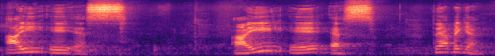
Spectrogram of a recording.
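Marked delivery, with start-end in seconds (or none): 0.1-1.3 IAS stretched very slowly, letter by letter; drawn-out example. Shown as a demonstration. Teacher giving IAS as an example, very slowly. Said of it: "जैसे अब हम बहुत सारे example देंगे". 2.3-3.8 IAS said very slowly, each letter held; drawn-out example. Shown as a demonstration. Teacher repeating IAS for the class, very slowly. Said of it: "उच्चारण भी देख लीजिए".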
